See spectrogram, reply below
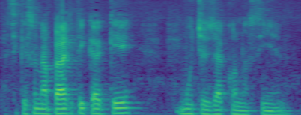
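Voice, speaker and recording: A man gives a sermon-style scripture lesson in a voice of ordinary pitch. He stresses his points hard and keeps asking rhetorical questions. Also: brisk. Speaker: religious teacher. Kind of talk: sermon-style Bible teaching.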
